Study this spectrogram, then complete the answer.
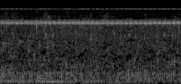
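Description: A Luciocephalus pulcher pikehead fish released back into swamp water gives a soft, steady trickling and dribbling of water, close and continuous, with faint background hiss and no talk.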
